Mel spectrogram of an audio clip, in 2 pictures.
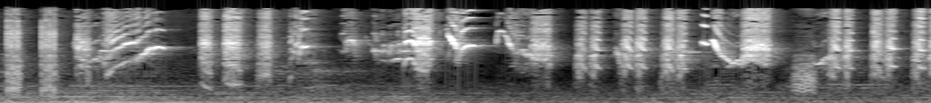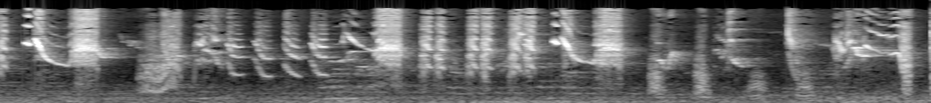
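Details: Javan myna in full morning song, giving a continuous stream of scratchy chattering notes, squeaky whistles and buzzy slurred phrases at a quick, irregular pace for over twelve seconds.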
